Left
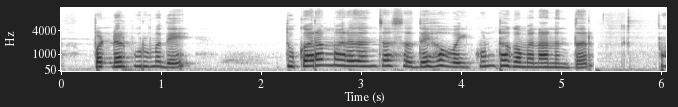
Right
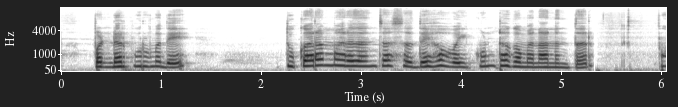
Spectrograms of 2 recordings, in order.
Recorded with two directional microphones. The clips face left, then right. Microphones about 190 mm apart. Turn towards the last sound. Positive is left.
turn(degrees=-30)  # may be behind; listen again after turning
